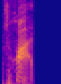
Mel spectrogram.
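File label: "chua", Mandarin Chinese pinyin, neutral tone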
